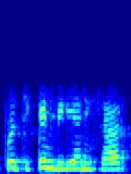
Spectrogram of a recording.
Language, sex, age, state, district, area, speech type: Tamil, female, 18-30, Tamil Nadu, Theni, rural, conversation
